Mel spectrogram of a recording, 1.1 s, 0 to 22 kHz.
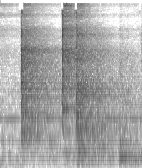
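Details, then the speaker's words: Infusion pump door pressed closed at its two push points, not the middle, until it sounds: two sharp latching clicks confirming it is properly closed. "Dia ada 2 push. Jadi jangan dari tengah, tapi harus di push yang ini. Jadi dia biar kuat sampai bunyi."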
